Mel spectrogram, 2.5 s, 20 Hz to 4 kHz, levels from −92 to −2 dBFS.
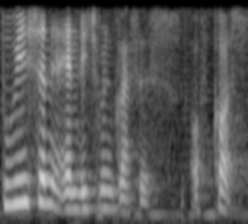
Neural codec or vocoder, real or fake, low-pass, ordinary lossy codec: none; real; 3.6 kHz; none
